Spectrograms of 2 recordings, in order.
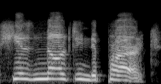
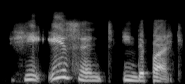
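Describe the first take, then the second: First: The words 'is not' are said in full. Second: The words 'is not' are contracted to 'isn't'.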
